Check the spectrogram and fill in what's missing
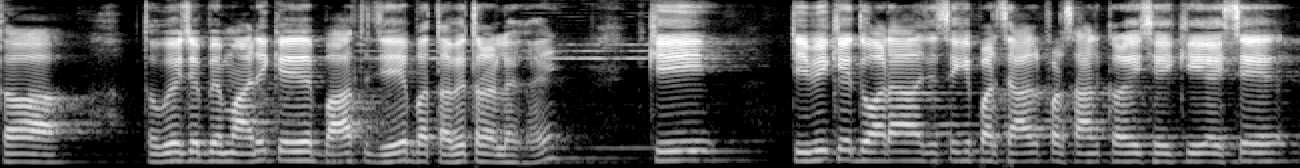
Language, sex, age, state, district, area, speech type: Maithili, male, 18-30, Bihar, Sitamarhi, urban, spontaneous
